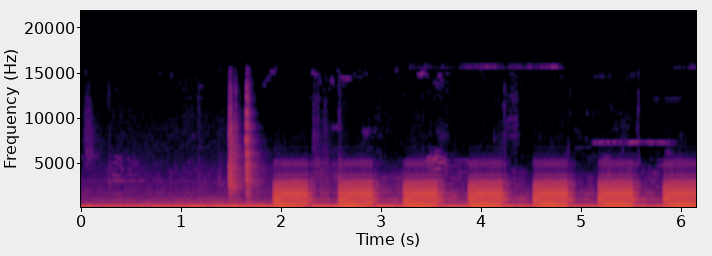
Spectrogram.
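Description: Electronic wake-up alarm going off about two seconds in: a buzzy beep repeated evenly about one and a half times a second.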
